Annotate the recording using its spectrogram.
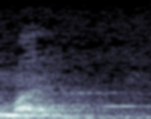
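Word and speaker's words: mine: नो, और इसको आप, इसका प्रोनाउंसिएशन नहीं होगा, ये इसके साथ मिलेगा क्या जगह माइन, ठीक है, माइन में क्या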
